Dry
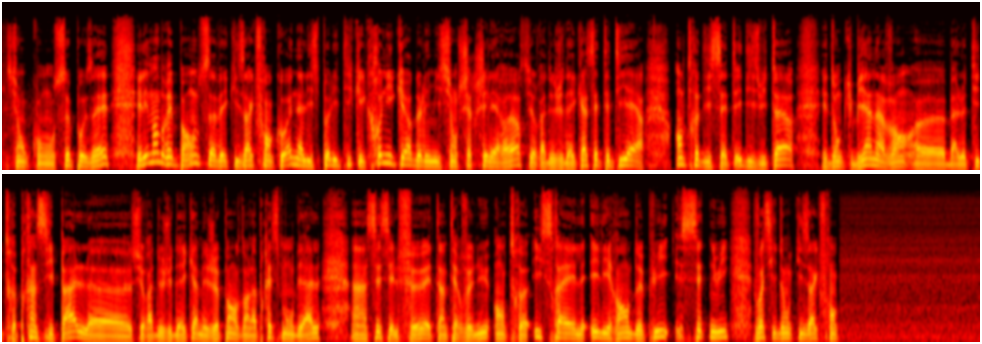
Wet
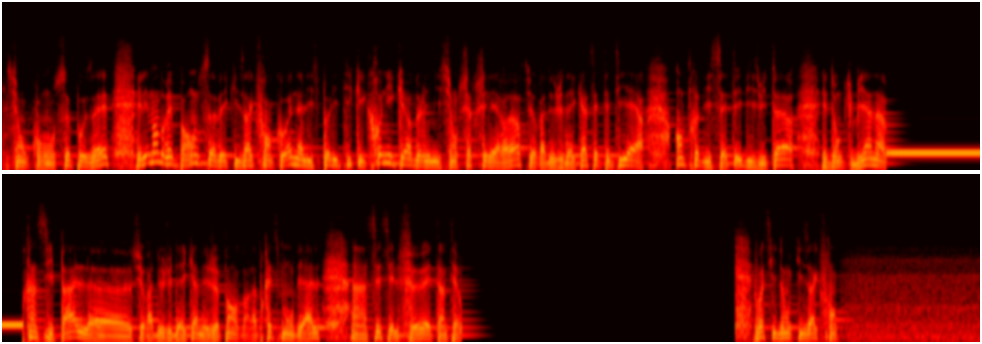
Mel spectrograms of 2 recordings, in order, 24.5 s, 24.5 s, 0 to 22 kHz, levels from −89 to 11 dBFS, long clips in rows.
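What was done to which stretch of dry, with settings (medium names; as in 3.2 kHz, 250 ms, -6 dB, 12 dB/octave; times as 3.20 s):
11.05–12.49 s: bleep 424 Hz -22.5 dBFS
15.03–15.60 s: dip -15.5 dB, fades 0.25 s
17.97–21.39 s: mute
whole clip: low-pass 1.3 kHz 12 dB/octave; de-hum 181.4 Hz, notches 13; compression 5:1, threshold -30 dBFS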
